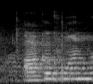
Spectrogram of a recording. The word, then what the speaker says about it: Occoquan: you go how do you say this bridge Occoquan bridge there Peter when he saw a Dodge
